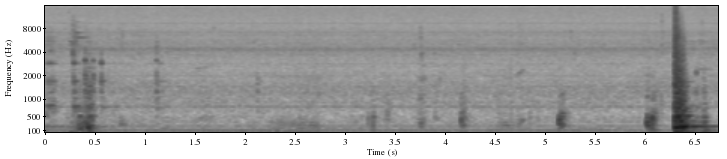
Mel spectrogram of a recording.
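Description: A young man gulps a drink from a bottle.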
